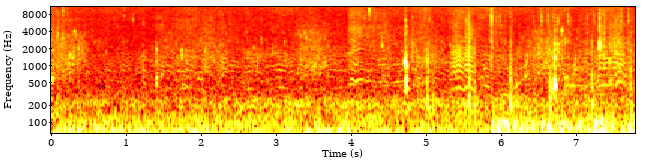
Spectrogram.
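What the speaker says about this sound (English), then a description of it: "I keep hearing bugs buzzing" A large fly buzzes in the video game Riven, its faint, wavering drone drifting close and away over a low ambient hum, with a few brief louder passes.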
